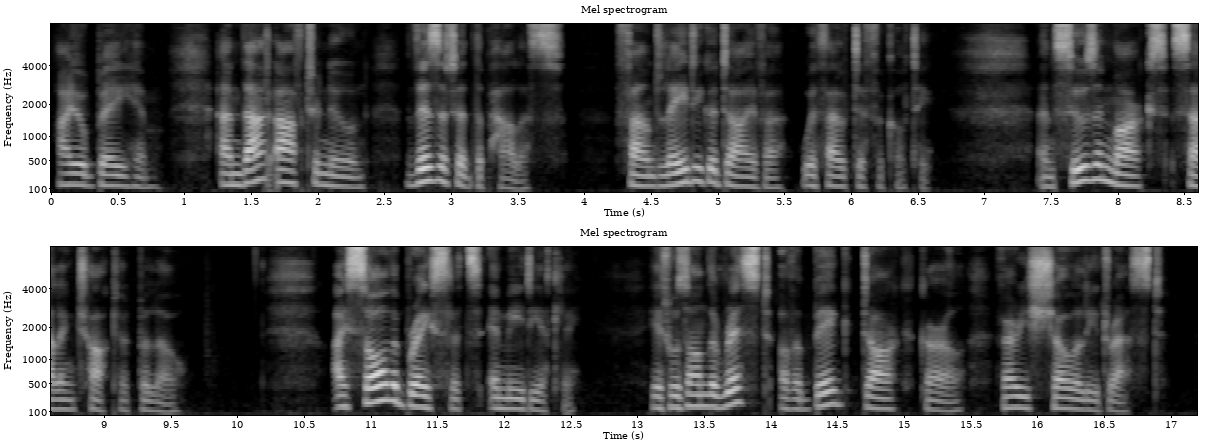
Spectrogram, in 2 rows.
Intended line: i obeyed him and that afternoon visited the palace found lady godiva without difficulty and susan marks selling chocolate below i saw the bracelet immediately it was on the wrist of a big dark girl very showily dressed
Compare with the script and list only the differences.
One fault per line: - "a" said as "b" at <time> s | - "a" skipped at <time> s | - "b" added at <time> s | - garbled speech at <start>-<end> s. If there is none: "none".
- "obeyed" said as "obey" at 0.2 s
- "bracelet" said as "bracelets" at 11.2 s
